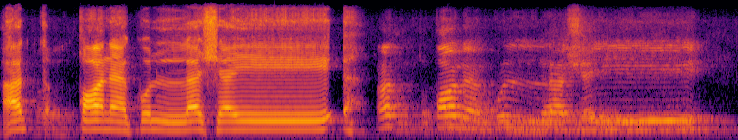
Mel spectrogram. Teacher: آخر میں جھٹکا دیں گے، حمزہ ہے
